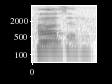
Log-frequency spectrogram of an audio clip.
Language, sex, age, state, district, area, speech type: Urdu, male, 18-30, Bihar, Gaya, urban, spontaneous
